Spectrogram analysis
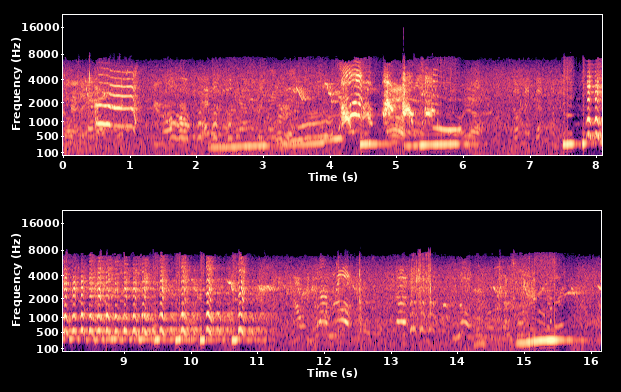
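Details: Siamang vocalizing: rising swooping hoots, then a rapid run of steady repeated tonal barks around the middle, ending with another upward-sliding loud hoot; other voices and calls mix in throughout.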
